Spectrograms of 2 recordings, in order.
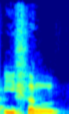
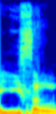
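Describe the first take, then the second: First: YI SHENG starting on a pure i vowel; correct reading. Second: YI SHENG with an audible y glide; spelled-out reading. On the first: Teacher modelling the word for doctor, bare vowel. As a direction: drop the y glide in YI. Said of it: "tapi dibaca Yi Sheng". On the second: Teacher showing the written form, y pronounced. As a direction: start YI with a y consonant. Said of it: "Memang bacaannya Yi Sheng". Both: Shown as a demonstration.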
